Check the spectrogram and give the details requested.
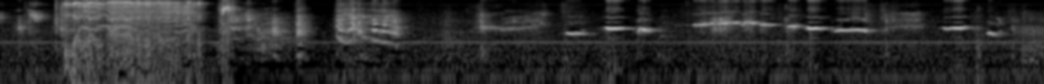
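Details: Pet common starling, under a year old, whistling indoors, known to whistle the "Hi Ho" tune: a loud harsh rasp opens, then a sequence of clear whistled tones that step up and down, several sustained and slurred.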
